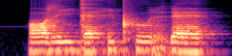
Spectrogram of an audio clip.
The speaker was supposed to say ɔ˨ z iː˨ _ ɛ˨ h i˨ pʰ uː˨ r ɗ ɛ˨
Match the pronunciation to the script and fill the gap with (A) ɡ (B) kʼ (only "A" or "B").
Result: A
